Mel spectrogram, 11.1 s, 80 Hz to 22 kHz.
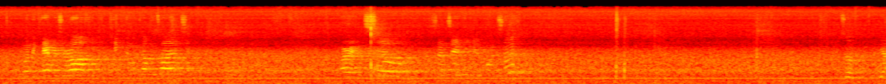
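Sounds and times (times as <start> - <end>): faint steady hum: 0.0 - 11.0
low room noise rumble: 0.0 - 11.0
sharp click: 7.6 - 7.9.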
